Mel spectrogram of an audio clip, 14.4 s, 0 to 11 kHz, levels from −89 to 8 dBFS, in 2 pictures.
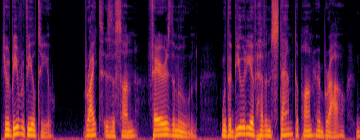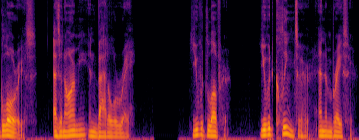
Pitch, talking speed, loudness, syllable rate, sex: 110 Hz, 175 wpm, -19 LUFS, 5.0 syllables/s, male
